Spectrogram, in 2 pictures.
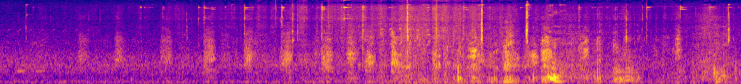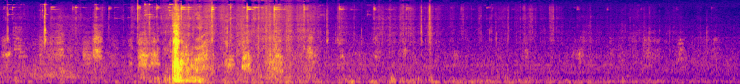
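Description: Two dogs, a boxer and a tan mixed-breed, playing together and making short panting and whining play noises amid quick rustling and clicking. The sounds build from about two seconds in, are loudest about nine seconds in, and die away near the end.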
